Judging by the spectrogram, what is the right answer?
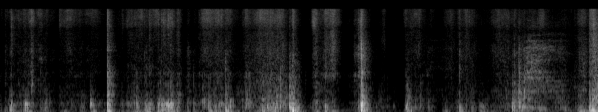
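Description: Products being tossed back into a cardboard subscription box: irregular knocks, clatters and rustling of packaging, with one sharp knock about four and a half seconds in and a longer rustle near the end.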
